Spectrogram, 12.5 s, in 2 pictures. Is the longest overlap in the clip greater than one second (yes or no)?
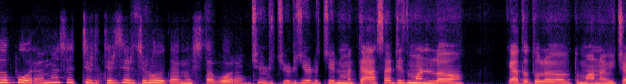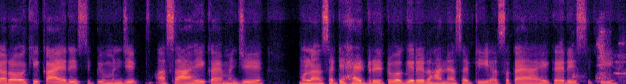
no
